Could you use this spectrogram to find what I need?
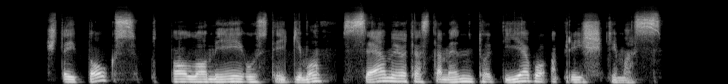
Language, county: Lithuanian, Kaunas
